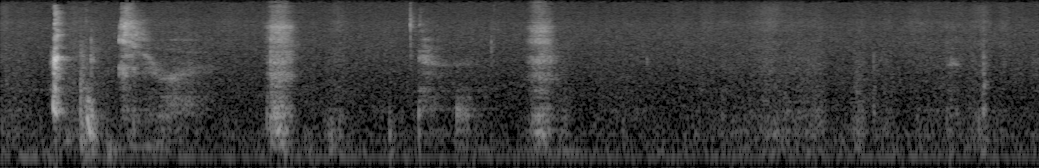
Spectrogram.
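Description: A few quiet, sharp bursts of air with soft breathing in a small room, consistent with induced sneezes.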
